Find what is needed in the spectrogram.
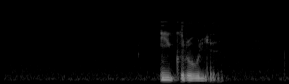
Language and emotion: Russian, neutral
